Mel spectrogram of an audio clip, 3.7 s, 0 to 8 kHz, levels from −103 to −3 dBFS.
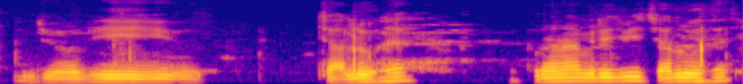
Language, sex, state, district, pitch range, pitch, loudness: Hindi, male, Jharkhand, Jamtara, 115-160 Hz, 130 Hz, -16 LUFS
